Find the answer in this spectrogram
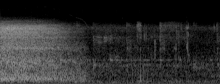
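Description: A long breath drawn in close to a headset microphone: a rushing hiss that is loudest at the start and fades away within about a second.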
